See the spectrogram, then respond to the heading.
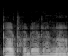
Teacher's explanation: ट वर्ग ट ठ ड ढ न और ऋ मुर्धा होते हैं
